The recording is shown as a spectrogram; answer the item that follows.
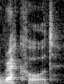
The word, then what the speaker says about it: record: Now, the question is, how do we pronounce this? You want to make a copy of something, do you record it or do you record it? Well, when it's a verb, we put the stress at the end of the word, so it's record.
